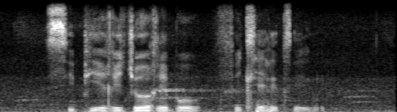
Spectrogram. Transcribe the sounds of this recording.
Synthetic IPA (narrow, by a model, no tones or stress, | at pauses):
sɪpʰirid͡ʒorɪbʊ | fɪt͡ɬʰɛhɪt͡sʼeːŋ̩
